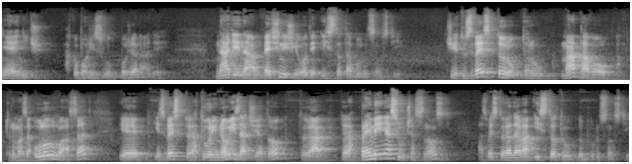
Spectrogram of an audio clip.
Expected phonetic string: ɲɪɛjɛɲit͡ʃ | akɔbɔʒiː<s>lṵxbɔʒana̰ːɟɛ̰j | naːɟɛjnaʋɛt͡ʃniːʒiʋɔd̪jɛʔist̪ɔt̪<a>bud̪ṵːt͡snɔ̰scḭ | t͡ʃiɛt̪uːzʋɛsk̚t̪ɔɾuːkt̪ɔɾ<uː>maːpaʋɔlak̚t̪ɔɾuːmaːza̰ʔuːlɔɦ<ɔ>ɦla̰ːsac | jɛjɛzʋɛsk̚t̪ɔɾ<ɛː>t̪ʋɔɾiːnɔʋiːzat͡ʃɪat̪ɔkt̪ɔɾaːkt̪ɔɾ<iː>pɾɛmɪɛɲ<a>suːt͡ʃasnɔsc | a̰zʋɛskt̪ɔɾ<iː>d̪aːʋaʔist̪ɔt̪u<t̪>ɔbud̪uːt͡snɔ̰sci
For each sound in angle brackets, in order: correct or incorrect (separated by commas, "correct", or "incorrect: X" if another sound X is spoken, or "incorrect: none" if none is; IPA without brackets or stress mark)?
correct, correct, correct, incorrect: u, incorrect: aː, incorrect: aː, correct, incorrect: aː, incorrect: d̪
